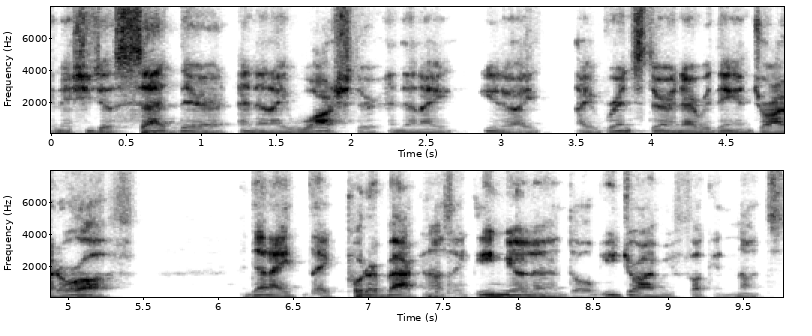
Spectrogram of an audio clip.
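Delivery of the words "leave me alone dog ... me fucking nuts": acted angry outburst, sounding mad. Retelling scolding the dog after she fell and hit them: retelling an angry outburst. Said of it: "I was so freaking mad".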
